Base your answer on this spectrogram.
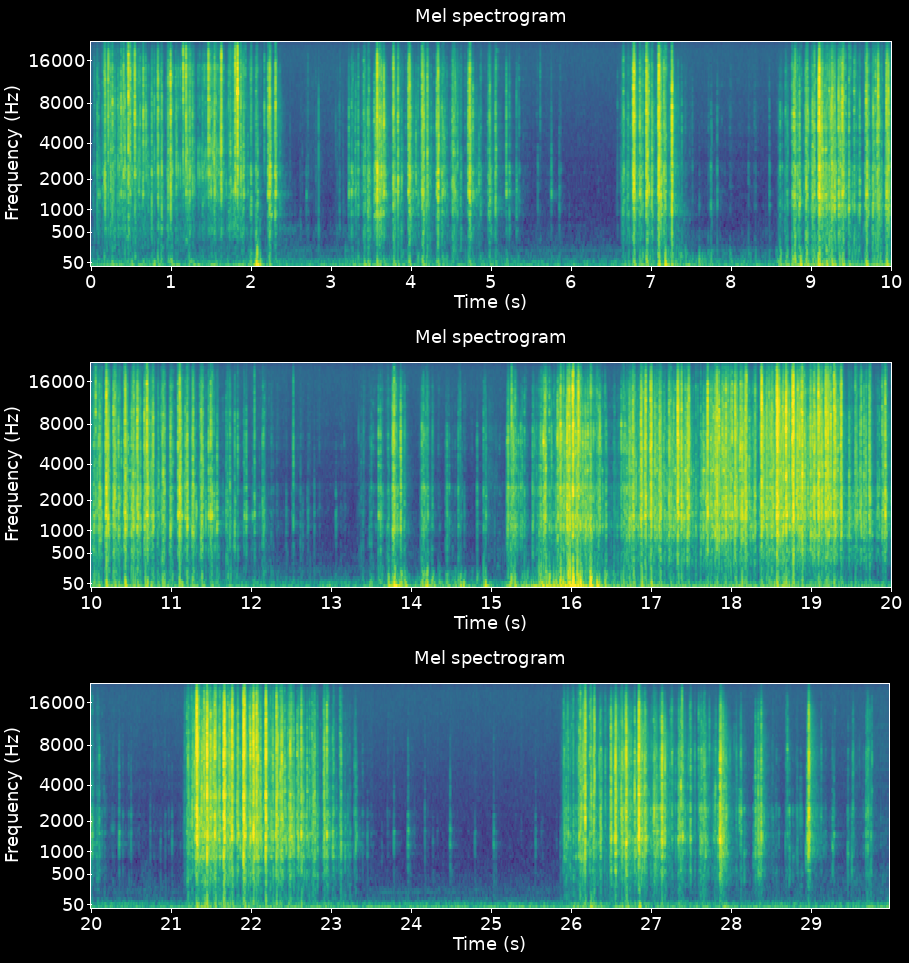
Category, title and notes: Sound effects > Objects / House appliances
Boneco de plástico articulado - articulated plastic doll
A plastic soldier doll recorded in a professional studio. Shaken, twisted.
toy, childs-toy, plastic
